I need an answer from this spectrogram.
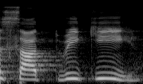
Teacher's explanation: सा के साथ आधा त पढ़ना है पहले सात और फिर आधे त को पूरे व के साथ पढ़ना है त्व व पर ई की मात्रा त्वी तो सा के साथ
